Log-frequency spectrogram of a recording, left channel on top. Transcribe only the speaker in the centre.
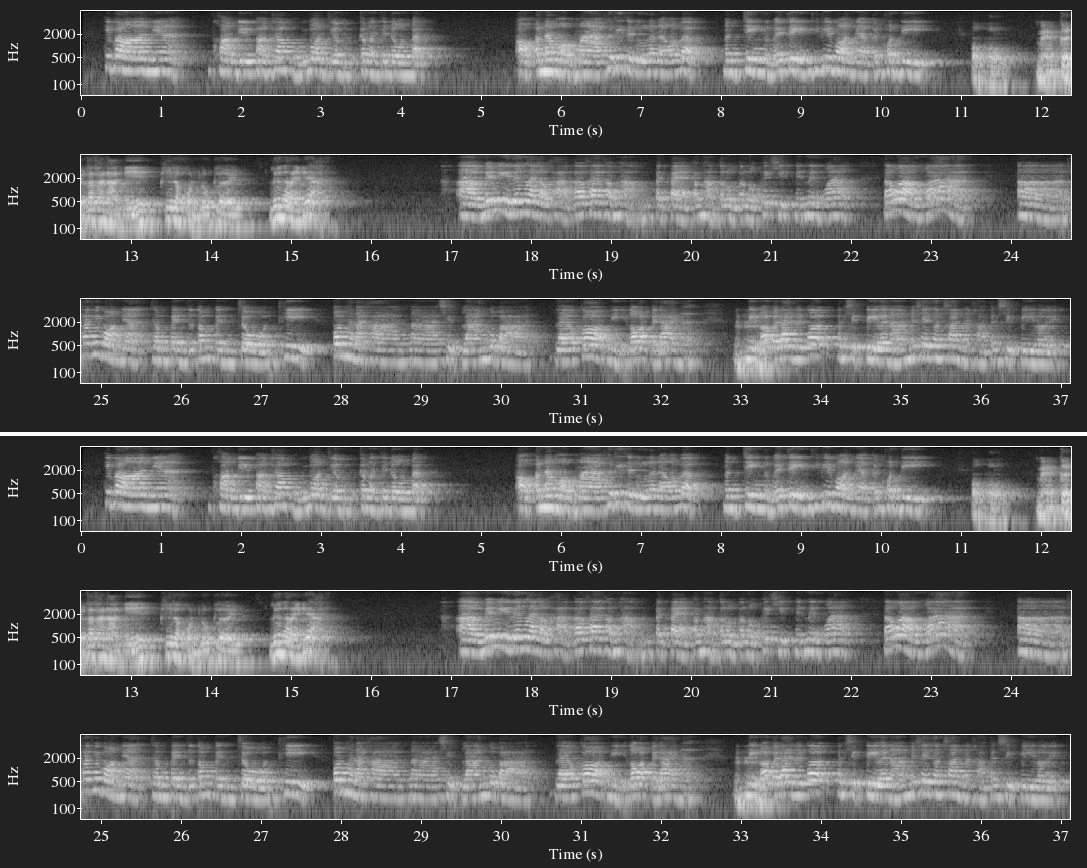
โอ้โหแหมเกริ่นซะขนาดนี้พี่ละขนลุกเลย เรื่องอะไรเนี่ย
อือหือ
